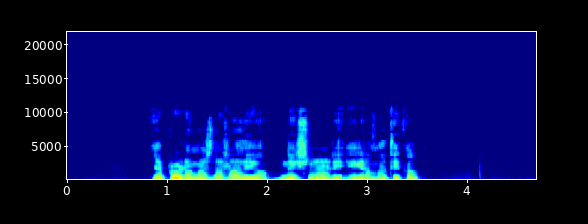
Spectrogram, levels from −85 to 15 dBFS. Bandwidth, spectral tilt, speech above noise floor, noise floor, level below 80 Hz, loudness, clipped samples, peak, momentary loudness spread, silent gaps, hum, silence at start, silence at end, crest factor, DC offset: 11 kHz; -6.5 dB/octave; 49 dB; -79 dBFS; -74 dBFS; -31 LUFS; under 0.1%; -12 dBFS; 9 LU; none; none; 0.85 s; 1.2 s; 20 dB; under 0.1%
